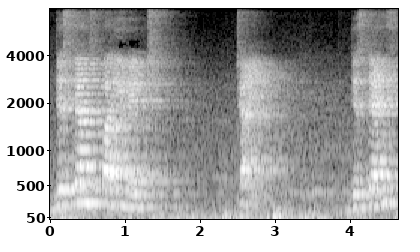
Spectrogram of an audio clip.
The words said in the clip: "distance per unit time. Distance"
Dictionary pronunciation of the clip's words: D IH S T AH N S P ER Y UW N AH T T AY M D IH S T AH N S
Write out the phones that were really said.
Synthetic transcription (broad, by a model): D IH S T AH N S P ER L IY AH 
